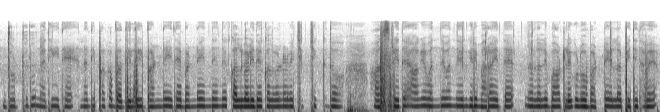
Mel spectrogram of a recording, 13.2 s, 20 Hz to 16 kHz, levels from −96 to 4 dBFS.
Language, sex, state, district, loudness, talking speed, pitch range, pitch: Kannada, female, Karnataka, Chamarajanagar, -18 LUFS, 110 wpm, 210-225 Hz, 215 Hz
